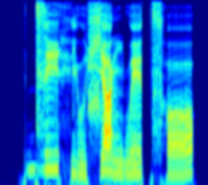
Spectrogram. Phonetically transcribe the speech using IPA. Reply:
d͡zi˦ hju˨˩ɕa˥˧ ŋwe˧ t͡sʰɔ˨˦

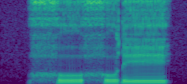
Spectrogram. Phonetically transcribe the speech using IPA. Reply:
hoː˨ho˨ ɾe˦

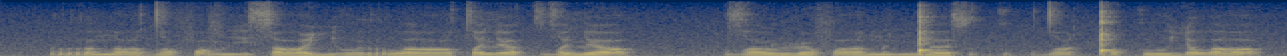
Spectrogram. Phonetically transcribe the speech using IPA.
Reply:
rɒnɑːdˤʌ fɑviːsɑː ʎʊːr lˠɑːtˤilʲɑːk zˤəlʲɑ | zˤɑːɭəɭʌfɑː nʌŋ͡ǃɜsʊk | dˤiːǃɒkʊːʎə lˠɑ

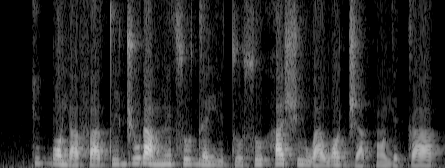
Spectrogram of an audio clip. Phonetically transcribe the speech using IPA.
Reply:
ki˦ɡ͡bɔ˦˨ja˨˦fa˧ ti˧d͡ʒu˦ ɾa˧ mĩ˦su˦dɛ˧ ji˨tu˨su˧ha˦ ʃi˦˨wa˨˦wɔ˦˨ d͡ʒa˨ kɔ̃˨je˧ka˧

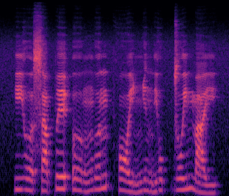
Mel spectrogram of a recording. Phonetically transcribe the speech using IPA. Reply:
jɤː˧˩sa˩˧peː˧˥ʔɤː˧˩ ŋɤː˧˥npʰɔː˧˩j ɲi˧˩njoː˧p̚ doː˧˥jma˩j

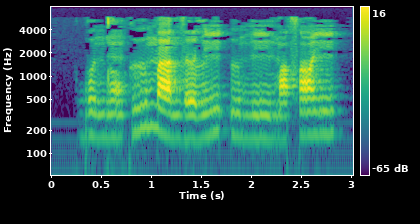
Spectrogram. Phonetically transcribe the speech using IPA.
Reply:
ɡʷɯndõkɯ manzəlĩ ʔɯmĩ mə̃sˤĩ

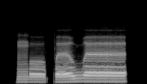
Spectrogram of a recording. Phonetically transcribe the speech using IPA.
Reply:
ŋoːpəː wəː

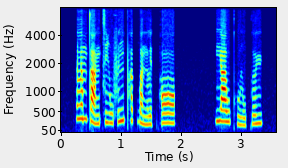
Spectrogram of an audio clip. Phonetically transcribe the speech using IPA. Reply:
lɐ˥mt̪aː˨˧ŋ t͡siː˧wfɪ˥ŋ pʰɐ˥k̚wɐ˨˧nlɪ˨˥k̚hɔː˥ | jaː˥wkʷʰiː˨wkɵ˥ɥ

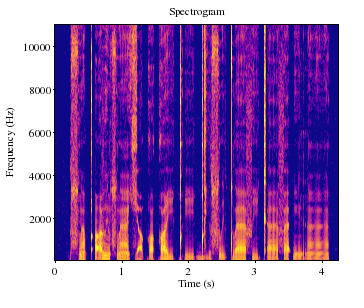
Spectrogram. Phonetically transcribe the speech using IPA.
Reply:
sʷẽ qʼæ̰vĩsʷæ̃ːçæ̰ qʷḛqʷiː ǃʼiːɡ͡ǃi sʷḭ tʷæːfi kʼæːfæʔĩ ræ̃

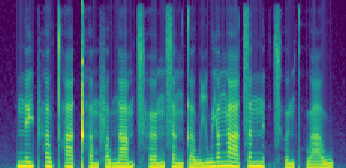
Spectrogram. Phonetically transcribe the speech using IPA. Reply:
n̪e˧jpʰɐ˧w t̪ʰaː˨˥t̚kʰɐ˨˩m fɐ˨wn̪aː˨˥m t͡sʰœː˨˥ŋsɐ˨ŋt̪ɐ˨˧w iː˧wjɐ˥ŋaː˧t͡sɐ˥n n̪ɪ˧k̚t͡sʰɵ˨nkʷʰaː˨˥w

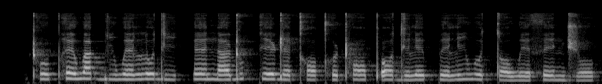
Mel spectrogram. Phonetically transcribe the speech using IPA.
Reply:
ʈʰo˨˦pʰɛ˦wa˦ ɡ͡bi˨ wɛ˧lːo˦di˨ | ɛ˧ na˨˦ɖu˦kːe˦ɖɛ˨ kʰɔ˨kʰʊ˨ʈʰɔ˧ pʼɔ˨ dɪ˧le˦pːe˦ li˦wʊ˧tːɔ˨ we˨θe˦ nd͡ʒo˧

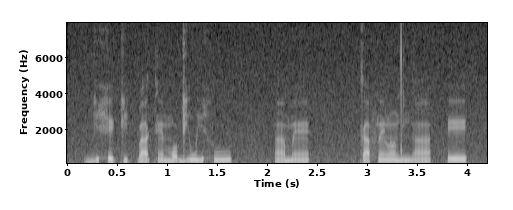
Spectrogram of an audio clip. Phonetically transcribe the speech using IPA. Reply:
bi˦he˦ ki˦˨k͡pa˨kɛ̃˨ mɔ˨˦ɡi˦˨wi˨ hu˧ | ã˨ mɛ̃˨˦ | ka˧fɛ̃˦lɔ̃˦˨dĩ˨ ɡã˨˦ | e˦

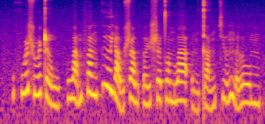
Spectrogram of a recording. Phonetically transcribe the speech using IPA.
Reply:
fu˧˥ə̯ʂu˧˥ə̯ʈə˨˩w | wa˨˩˦mfa˧ŋ kɨ˧ə̯ja˨˩˨wʂa˨˩w ʔə˨˩˦jʂəː˧t̪ɔ˧nwaː˧ ʔə˨˩˨ŋt̪a˨˩˦ŋ cɨ˨˩˦ə̯ŋəː˨˩˨ lo˧m

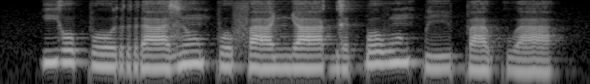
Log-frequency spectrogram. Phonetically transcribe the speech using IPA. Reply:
jo˦poː˨raː˨zũ˦ po˨faː˨ɲaː˨ ɡɛ˨k͡po˦βũ˦k͡piː˨ pa˨kʷaː˨

